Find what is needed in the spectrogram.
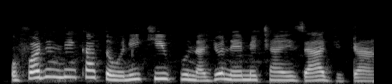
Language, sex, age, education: Igbo, female, 30-45, tertiary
